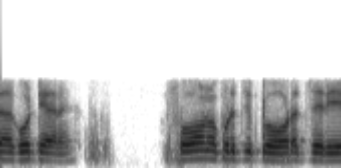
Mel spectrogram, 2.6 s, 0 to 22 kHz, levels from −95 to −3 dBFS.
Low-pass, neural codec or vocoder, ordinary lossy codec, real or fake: 3.6 kHz; none; none; real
